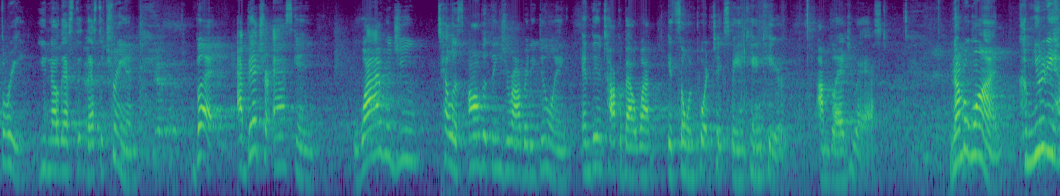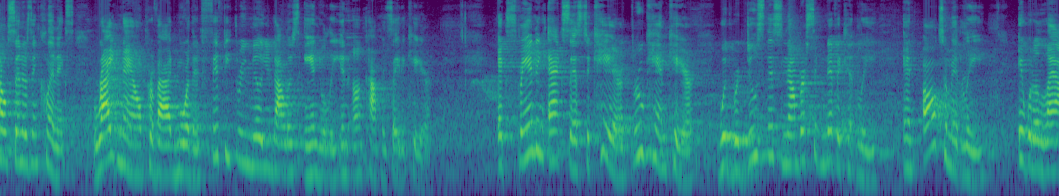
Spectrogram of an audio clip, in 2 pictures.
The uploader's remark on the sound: the full audio from the Rally for KanCare Expansion held March 15, 2023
